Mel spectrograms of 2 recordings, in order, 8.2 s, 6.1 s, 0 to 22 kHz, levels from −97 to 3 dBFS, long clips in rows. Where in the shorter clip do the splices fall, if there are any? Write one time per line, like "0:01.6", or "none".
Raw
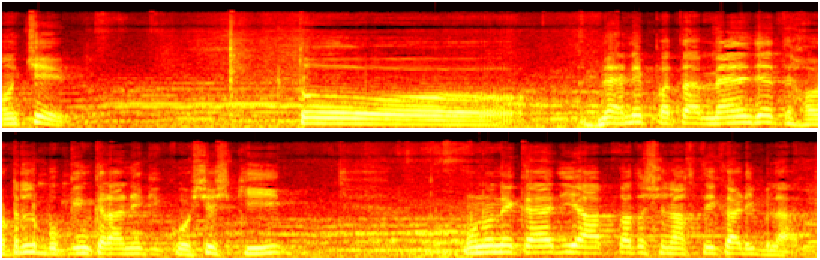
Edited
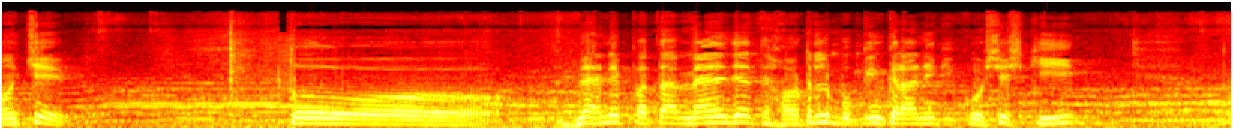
0:01.4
